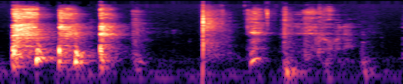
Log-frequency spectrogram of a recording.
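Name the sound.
coughing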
